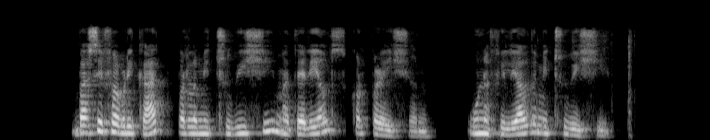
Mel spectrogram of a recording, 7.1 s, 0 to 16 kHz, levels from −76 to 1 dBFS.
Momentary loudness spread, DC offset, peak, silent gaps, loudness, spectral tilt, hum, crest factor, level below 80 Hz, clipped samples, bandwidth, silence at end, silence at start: 14 LU; under 0.1%; -2 dBFS; 4.60-4.67 s; -18 LUFS; -6 dB/octave; none; 18 dB; -58 dBFS; under 0.1%; 7.8 kHz; 1 s; 0.7 s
